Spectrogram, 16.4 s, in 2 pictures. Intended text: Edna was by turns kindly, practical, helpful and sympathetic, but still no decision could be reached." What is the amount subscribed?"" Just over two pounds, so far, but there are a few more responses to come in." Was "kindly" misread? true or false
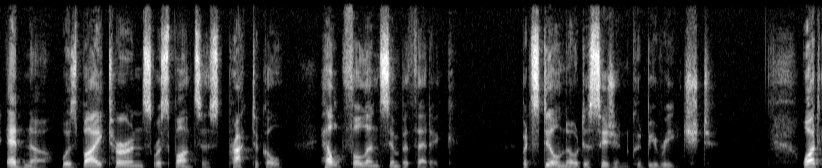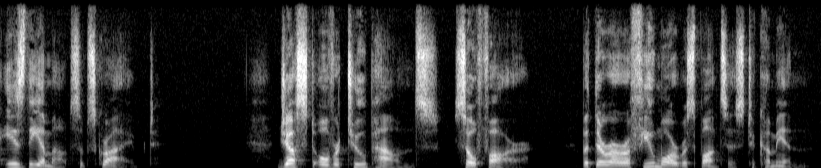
true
